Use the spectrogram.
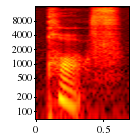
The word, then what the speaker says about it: ق: In Arabic, they pronounce this one Ghain, this one Qaf. Ghain, Qaf. G, Q. Actually, Q is something between K and G in Arabic. But in Persian, both of them are pronounced G.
